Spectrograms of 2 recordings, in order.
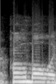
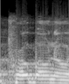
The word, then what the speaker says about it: pro bono: Uh, is it a such thing as a promo attorney? A what? Uh, I may not be pronouncing that correctly. A lot of extension work done. Proono. Proono attorney. Yes. A pro bono attorney.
